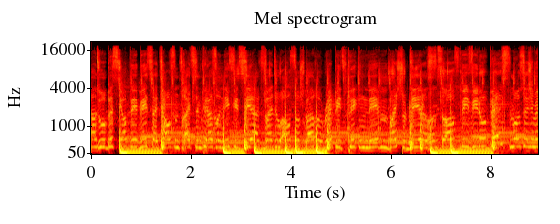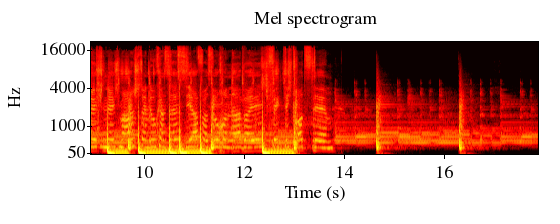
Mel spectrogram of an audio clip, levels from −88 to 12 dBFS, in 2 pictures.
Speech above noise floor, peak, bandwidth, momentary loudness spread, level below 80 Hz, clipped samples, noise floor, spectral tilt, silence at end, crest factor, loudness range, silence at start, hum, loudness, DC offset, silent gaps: 23 dB; -2 dBFS; 19 kHz; 18 LU; -18 dBFS; under 0.1%; -37 dBFS; -6 dB/octave; 0 s; 12 dB; 11 LU; 0 s; none; -16 LUFS; under 0.1%; none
